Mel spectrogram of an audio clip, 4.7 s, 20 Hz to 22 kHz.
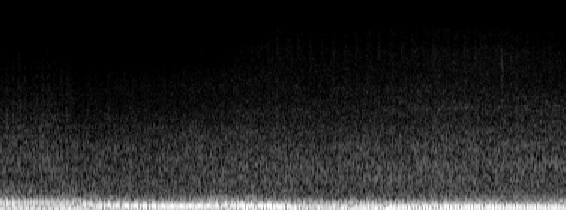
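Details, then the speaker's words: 1998 GMC Sierra, 13,341 miles, supercharged (14 psi boost at 4,000 rpm), on the road: deep, even drone at steady cruise with no blower whine on top; engine and blower normal, though transmission hunts for gears under some loads. "The first thing I noticed is it's got a blower on it. I don't hear it at all."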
